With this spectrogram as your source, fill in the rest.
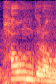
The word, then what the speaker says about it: lb: 올리고 그 압력은 15lb lb는 파운드라고 읽으시면 돼요 15파운드에 압력으로 시간은 15에서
